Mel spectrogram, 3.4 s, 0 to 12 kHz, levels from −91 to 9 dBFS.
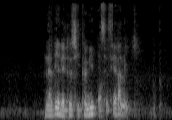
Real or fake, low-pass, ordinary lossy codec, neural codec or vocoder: fake; 10.8 kHz; AAC, 32 kbps; codec, 24 kHz, 1.5 kbps, HILCodec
